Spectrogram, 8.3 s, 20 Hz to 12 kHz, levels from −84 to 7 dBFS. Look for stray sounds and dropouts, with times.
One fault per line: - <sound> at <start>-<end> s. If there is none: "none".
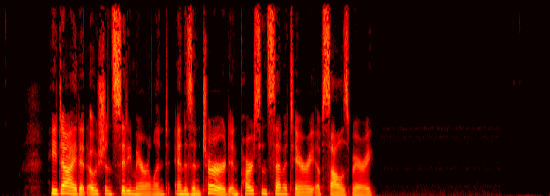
none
